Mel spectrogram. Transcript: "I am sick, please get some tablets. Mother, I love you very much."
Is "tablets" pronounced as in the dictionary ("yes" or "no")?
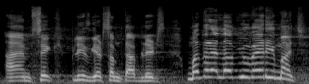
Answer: yes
